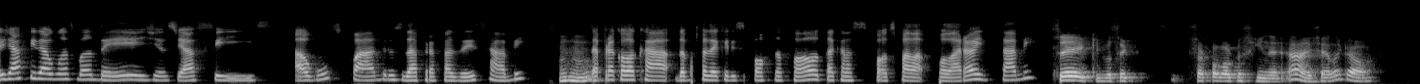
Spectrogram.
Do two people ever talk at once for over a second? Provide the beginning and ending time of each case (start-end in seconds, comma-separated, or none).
none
